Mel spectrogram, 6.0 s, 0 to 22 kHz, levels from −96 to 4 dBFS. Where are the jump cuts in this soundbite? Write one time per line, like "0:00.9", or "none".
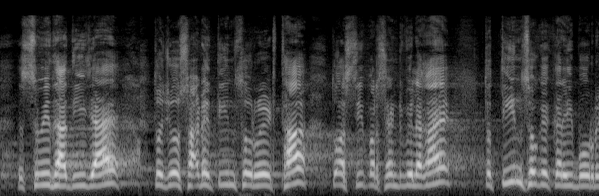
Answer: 0:01.4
